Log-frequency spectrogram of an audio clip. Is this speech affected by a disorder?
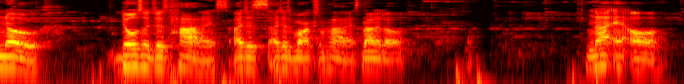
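No.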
